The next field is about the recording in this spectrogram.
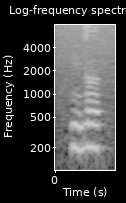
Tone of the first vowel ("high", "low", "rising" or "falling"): high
